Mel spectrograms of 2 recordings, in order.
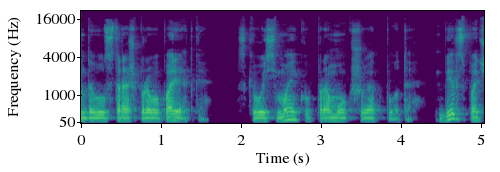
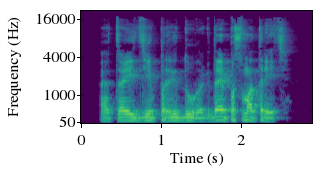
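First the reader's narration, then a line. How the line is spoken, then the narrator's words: Rude bark. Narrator (Russian): рявкнул полицейский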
